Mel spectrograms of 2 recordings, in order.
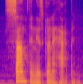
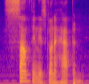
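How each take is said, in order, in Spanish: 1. 'Going to' se reduce a gonna. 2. 'Going to' se reduce a gonna.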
